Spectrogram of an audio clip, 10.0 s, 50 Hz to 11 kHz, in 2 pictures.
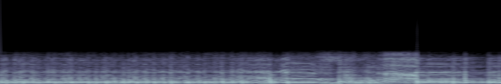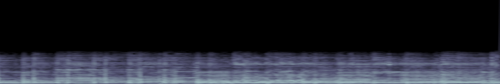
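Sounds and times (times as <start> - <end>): blues band playing: 0.0 - 10.0.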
